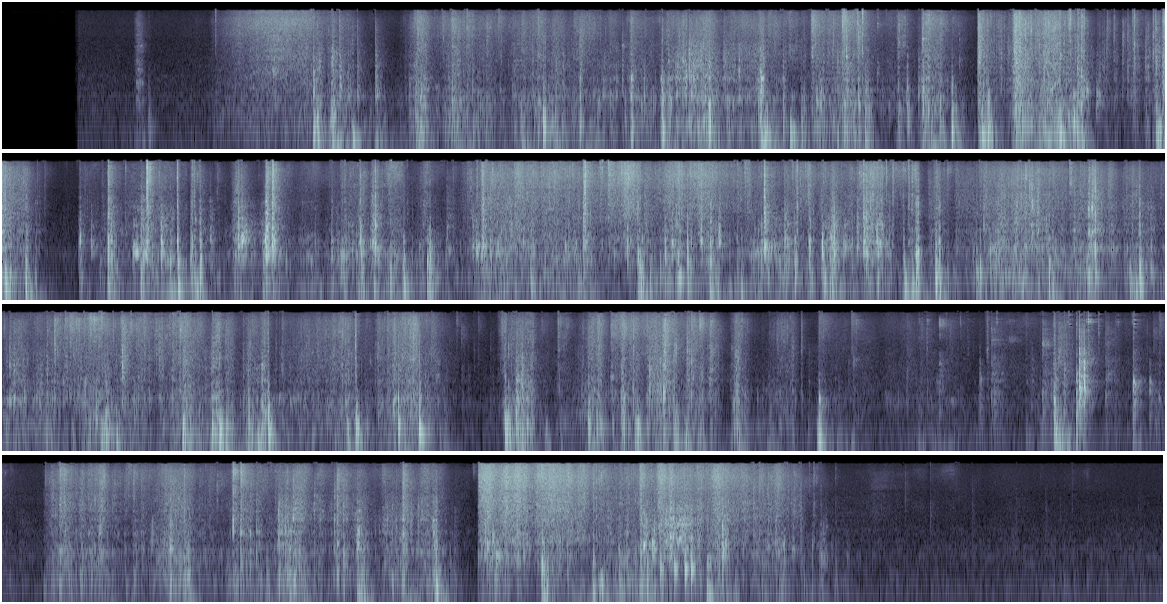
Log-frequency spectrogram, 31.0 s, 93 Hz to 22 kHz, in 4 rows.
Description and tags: Find something in box
Recording By Zoom H5. MS miking
found something in a paper box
